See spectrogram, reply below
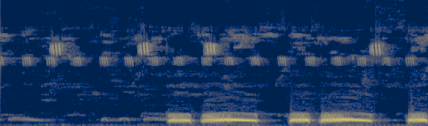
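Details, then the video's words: Spotted dove kept as a lure bird, calling to draw in wild doves: soft opening notes, then loud rough coos in short-long pairs with a final clipped note, a faint high insect pulse throughout. "Chim cu gáy chiêu kích mồi tập bổi nhanh nổi hiệu quả"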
